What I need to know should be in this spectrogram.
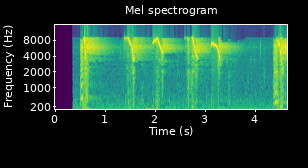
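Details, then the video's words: Squirrel calling with sharp, very high chirps that slide steeply downward, four in quick succession with short pauses, between two broader noisy bursts. "get to know the clever animal squirrel and the sound of the squirrel"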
